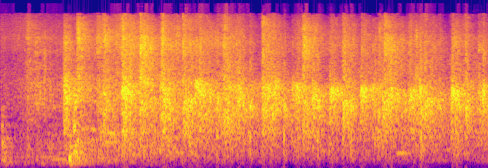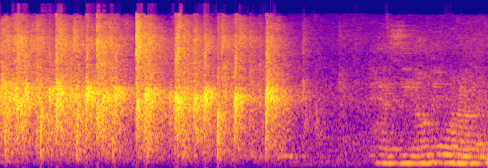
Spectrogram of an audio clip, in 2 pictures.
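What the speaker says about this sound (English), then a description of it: "I would love to give you an amazingly big round of applause." An audience at a Mount Vernon Board of Education work session gives a big, sustained round of applause, thick and crackling for about six seconds, before it dies away and a voice begins speaking.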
